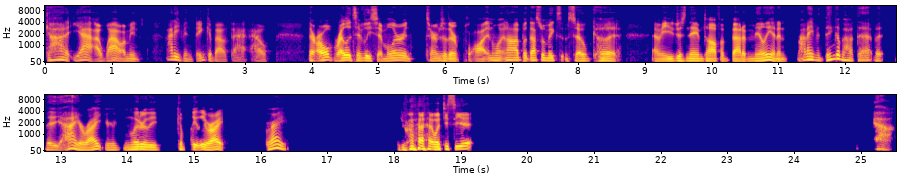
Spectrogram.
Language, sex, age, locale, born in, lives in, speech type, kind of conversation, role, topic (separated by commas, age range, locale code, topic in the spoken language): English, male, 18-19, en-US, United States, United States, conversation, podcast, host, Why do some story endings leave a lasting impression while others are quickly forgotten?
